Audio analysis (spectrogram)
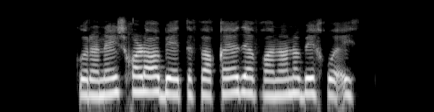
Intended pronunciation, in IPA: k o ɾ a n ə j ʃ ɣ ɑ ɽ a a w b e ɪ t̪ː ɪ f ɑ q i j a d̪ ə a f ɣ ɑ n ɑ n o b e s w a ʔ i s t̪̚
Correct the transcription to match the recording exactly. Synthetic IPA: k o ɾ a n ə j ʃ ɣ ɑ ɽ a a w b e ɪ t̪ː ɪ f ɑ q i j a d̪ ə a f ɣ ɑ n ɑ n o b e x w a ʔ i s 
